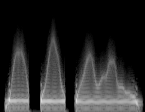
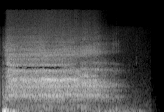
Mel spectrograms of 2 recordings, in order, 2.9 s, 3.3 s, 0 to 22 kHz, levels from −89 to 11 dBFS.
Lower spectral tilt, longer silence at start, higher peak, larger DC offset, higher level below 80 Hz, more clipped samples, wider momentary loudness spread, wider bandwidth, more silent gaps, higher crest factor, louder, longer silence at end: first, -8.5 dB/octave vs -3 dB/octave; about the same, 0.1 s vs 0.05 s; about the same, 0 dBFS vs 0 dBFS; neither; second, -44 dBFS vs -26 dBFS; neither; about the same, 10 LU vs 12 LU; second, 6 kHz vs 15 kHz; neither; about the same, 18 dB vs 16 dB; second, -20 LUFS vs -14 LUFS; second, 0.05 s vs 0.85 s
